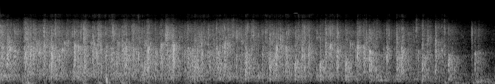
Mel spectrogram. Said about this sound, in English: And keeping in mind that fear of speaking in front of groups is the number one phobia in this country, let's give him a little round of applause as he comes up.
